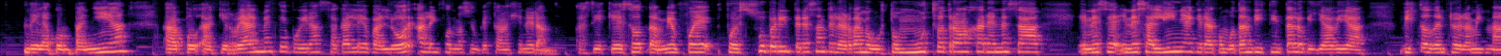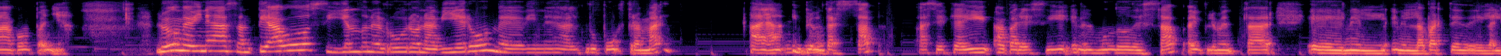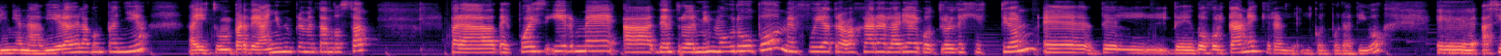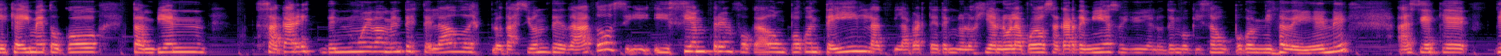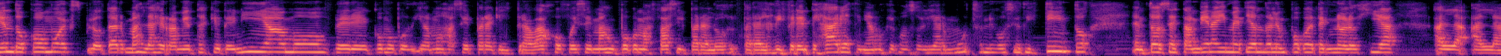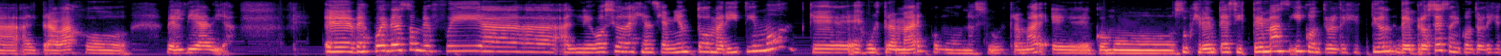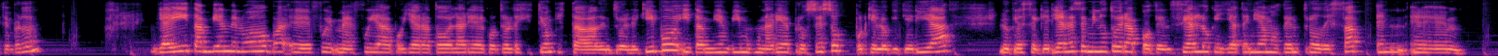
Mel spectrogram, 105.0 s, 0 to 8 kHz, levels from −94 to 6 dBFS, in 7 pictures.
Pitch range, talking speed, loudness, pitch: 185-230 Hz, 185 wpm, -20 LUFS, 205 Hz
